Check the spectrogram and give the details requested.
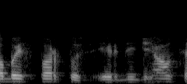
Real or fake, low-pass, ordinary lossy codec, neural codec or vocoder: real; 3.6 kHz; MP3, 32 kbps; none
